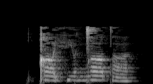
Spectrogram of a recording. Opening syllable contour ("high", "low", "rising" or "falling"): low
